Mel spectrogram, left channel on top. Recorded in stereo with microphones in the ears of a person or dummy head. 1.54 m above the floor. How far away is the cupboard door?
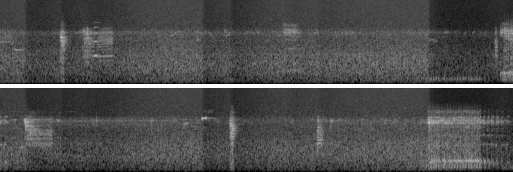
I don't hear a cupboard door.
